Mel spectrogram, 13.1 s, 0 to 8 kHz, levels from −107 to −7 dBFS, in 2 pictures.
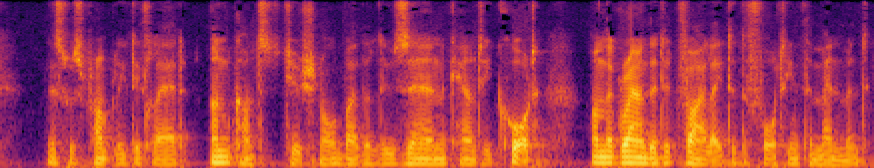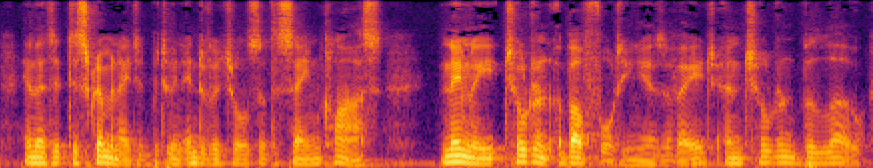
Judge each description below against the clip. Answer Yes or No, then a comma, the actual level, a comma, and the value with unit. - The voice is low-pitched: Yes, very low, 90 Hz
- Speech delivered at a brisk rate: No, average, 175 wpm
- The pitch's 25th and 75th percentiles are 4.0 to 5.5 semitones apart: No, average, 3.3 semitones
